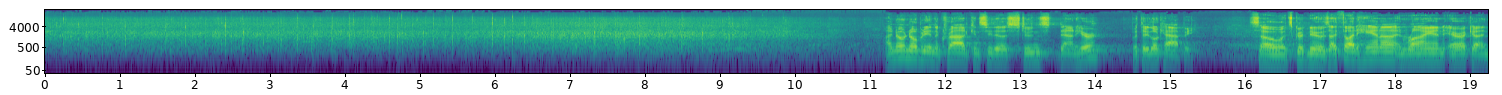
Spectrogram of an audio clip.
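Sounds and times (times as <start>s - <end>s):
round of applause: 0.0s - 10.7s
speech: 11.2s - 15.4s, 16.1s - 19.2s.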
